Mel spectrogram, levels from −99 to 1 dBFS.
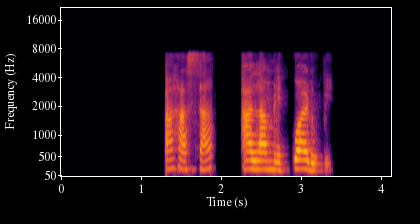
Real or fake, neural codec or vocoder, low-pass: fake; codec, 16 kHz in and 24 kHz out, 1.1 kbps, FireRedTTS-2 codec; 7.2 kHz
